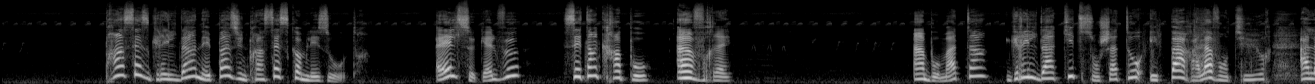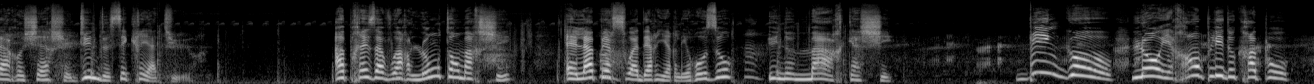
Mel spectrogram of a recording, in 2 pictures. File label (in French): LIVRE JEUNESSE; Princesse Grilda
